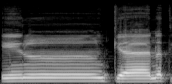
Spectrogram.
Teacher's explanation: یہاں نون ساکن ہے اور نون ساکن کے بعد کاف ہے، آپ یہاں پر اخفا کیجئے گا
